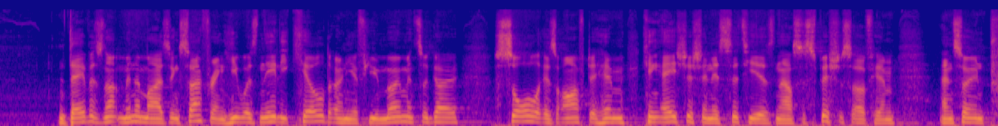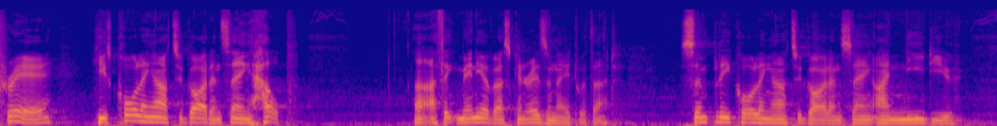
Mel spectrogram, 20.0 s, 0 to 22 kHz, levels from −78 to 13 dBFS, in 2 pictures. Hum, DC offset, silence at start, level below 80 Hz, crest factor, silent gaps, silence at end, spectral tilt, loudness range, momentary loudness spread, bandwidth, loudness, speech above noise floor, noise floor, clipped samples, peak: none; under 0.1%; 0.6 s; -42 dBFS; 18 dB; none; 0.2 s; -5.5 dB/octave; 3 LU; 7 LU; 16 kHz; -20 LUFS; 29 dB; -48 dBFS; under 0.1%; -2 dBFS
